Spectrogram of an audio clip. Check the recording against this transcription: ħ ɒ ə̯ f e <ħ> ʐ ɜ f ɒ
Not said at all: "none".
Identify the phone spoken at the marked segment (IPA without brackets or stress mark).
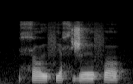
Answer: ħ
